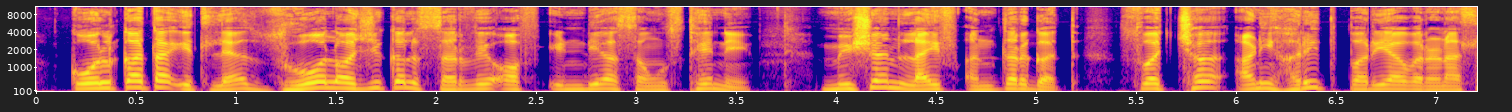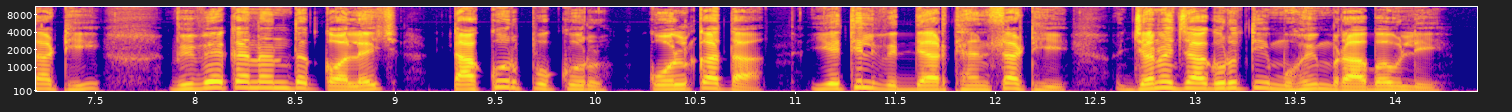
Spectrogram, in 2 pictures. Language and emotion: Marathi, neutral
